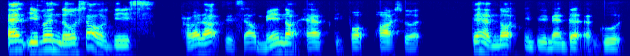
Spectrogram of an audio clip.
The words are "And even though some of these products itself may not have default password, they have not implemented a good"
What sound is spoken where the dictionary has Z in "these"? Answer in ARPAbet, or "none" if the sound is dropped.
S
